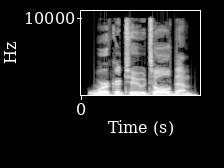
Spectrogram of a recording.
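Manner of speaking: ordinary delivery, nothing marked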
